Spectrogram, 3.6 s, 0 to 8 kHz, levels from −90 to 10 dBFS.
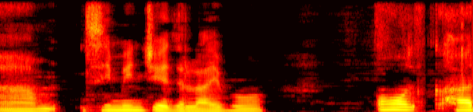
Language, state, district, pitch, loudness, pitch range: Idu Mishmi, Arunachal Pradesh, Lower Dibang Valley, 165 Hz, -19 LUFS, 145-200 Hz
